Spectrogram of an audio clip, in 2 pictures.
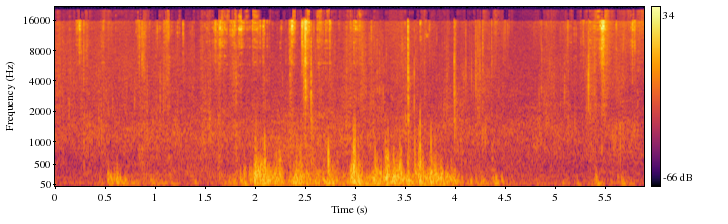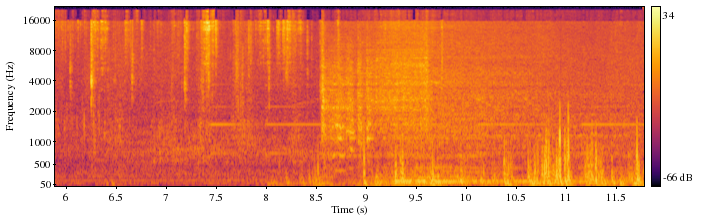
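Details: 1999 Ford Expedition 5.4 Triton 2WD after starter replacement: after a pause the engine cranks briefly, catches cleanly and settles into a low, even idle; new starter working.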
